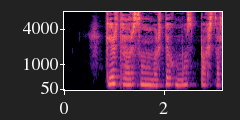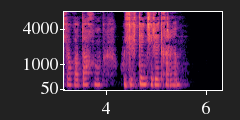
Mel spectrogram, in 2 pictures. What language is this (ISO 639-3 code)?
mon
